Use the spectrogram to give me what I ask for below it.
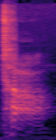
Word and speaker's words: Ptah: This particular book, Ptah, or I pronounce it Ptah, but people just say Ta. I'm like, if the letter is silent, it should be invisible too.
